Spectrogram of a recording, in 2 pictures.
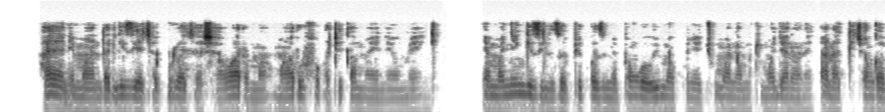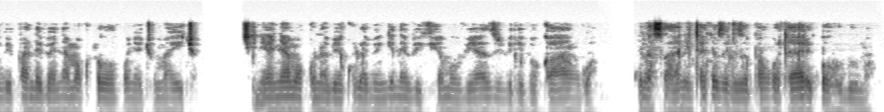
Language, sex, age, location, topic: Swahili, male, 25-35, Mombasa, agriculture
